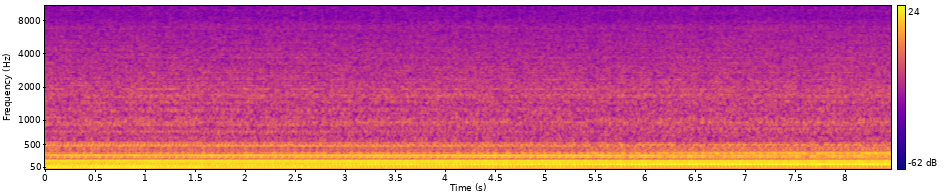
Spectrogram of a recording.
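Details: Honda Civic Si with a freshly built K20A engine, new exhaust and modified wiring harness, first run with laptop logging data: even, steady note with a smooth low rumble and no knocks or misses; the engine runs cleanly.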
